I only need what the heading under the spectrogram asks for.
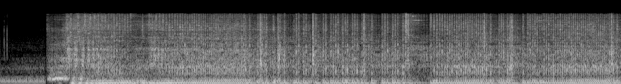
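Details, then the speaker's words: Car just fitted with a Bosch ignition system, timing not yet set: it catches and runs rough, stumbling and misfiring. A high-tension leak is suspected rather than timing, and timing will be advanced roughly. "funcionar eu não sei se tá no ponto mas eu acho que o problema não é nem o ponto porque eu tô ouvindo uma fuga de de alta tensão"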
